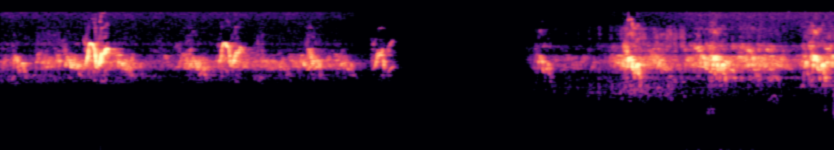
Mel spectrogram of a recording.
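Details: Continuous sparrow twittering and chirping, broken by a silent gap of about a second, then returning as a fuller, denser chatter of several voices.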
